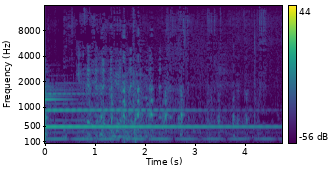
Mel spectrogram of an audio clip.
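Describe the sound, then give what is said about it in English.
A bell is struck and its clear, sustained tone rings on steadily, while a group of people murmurs and chuckles softly underneath. “Do something dramatic like ring a bell.”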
